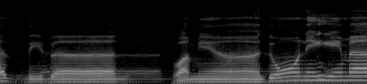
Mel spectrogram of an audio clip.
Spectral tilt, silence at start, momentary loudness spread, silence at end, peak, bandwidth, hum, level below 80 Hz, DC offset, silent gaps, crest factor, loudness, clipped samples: -5 dB/octave; 0 s; 9 LU; 0 s; -20 dBFS; 16.5 kHz; none; -58 dBFS; under 0.1%; none; 14 dB; -35 LUFS; under 0.1%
